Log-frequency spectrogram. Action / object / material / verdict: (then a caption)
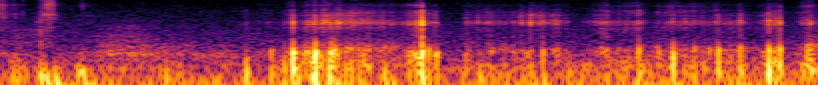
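scrape / carved openwork wooden box / wood / none. A wooden stick is scraped along the side of a hollow, round, openwork carved wooden jewelry box. It makes a soft, low, rasping scrape broken by brief dry clicks as the stick catches on the carving.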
